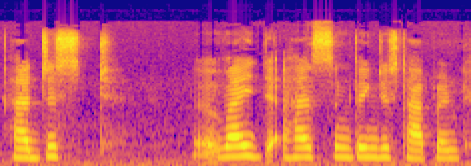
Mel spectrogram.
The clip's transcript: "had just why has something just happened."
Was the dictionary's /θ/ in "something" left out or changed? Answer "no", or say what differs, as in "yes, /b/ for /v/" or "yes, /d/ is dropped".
yes, /t/ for /θ/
